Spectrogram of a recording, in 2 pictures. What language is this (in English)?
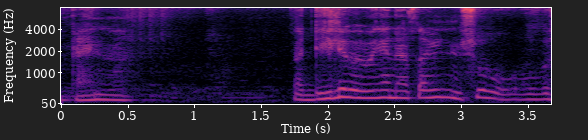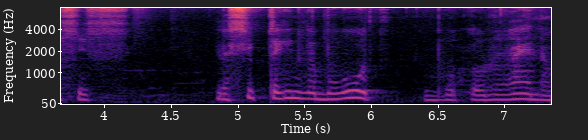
Barok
